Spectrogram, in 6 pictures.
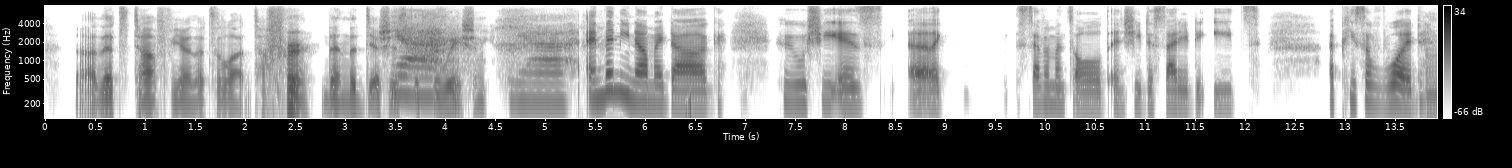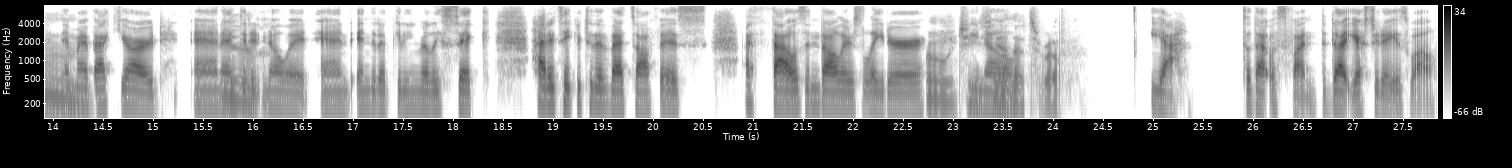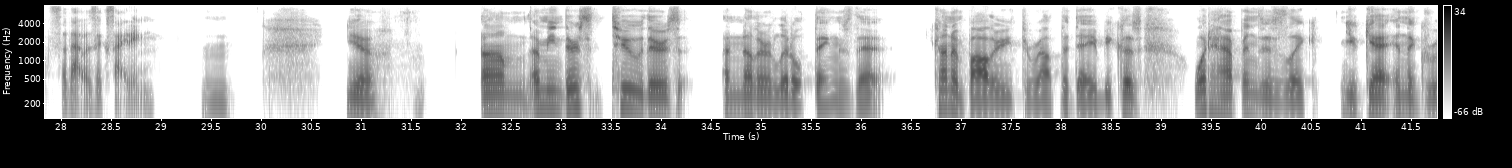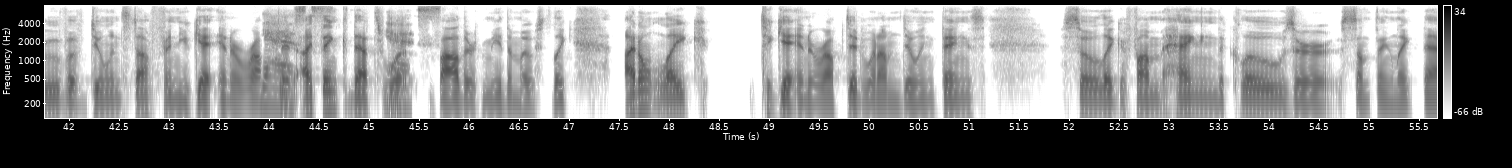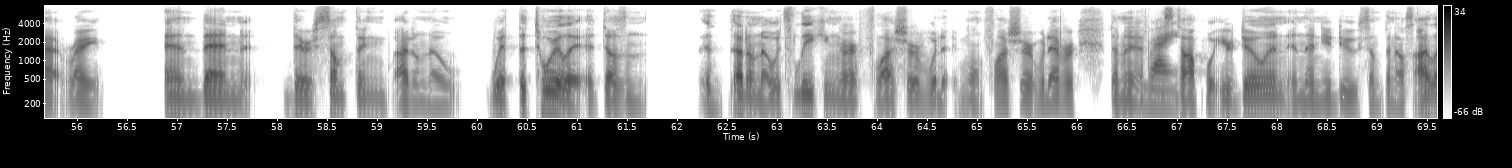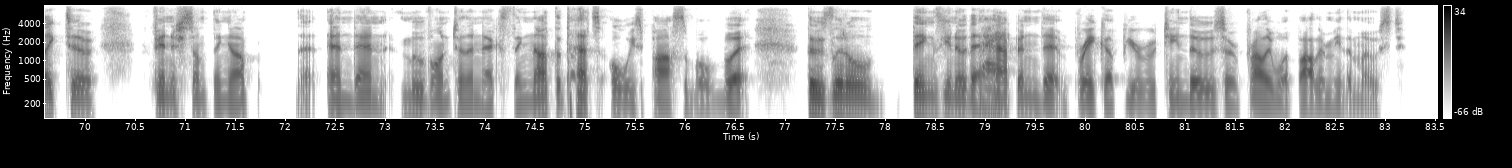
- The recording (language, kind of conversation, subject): English, unstructured, How are small daily annoyances kept from ruining one's mood?
- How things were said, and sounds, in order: laughing while speaking: "tougher"; other background noise; tapping; laughing while speaking: "that's"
